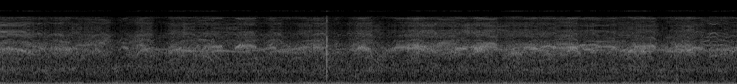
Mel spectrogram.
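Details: Mediterranean gulls at Sophiapolder in the Netherlands, many calling together: a dense, continuous chorus of overlapping nasal, repeated mid-pitched calls under a steady background hiss, with no single bird standing out.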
